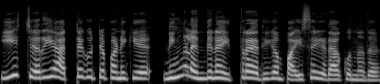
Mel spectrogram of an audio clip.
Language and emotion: Malayalam, angry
